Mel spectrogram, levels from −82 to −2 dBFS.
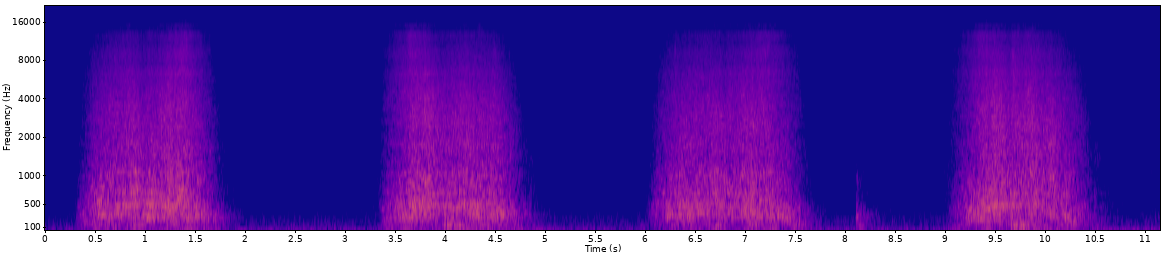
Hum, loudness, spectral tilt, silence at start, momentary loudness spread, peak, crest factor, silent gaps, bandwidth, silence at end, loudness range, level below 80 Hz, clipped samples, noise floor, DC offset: none; -43 LUFS; -3 dB/octave; 0.3 s; 22 LU; -28 dBFS; 18 dB; none; 16 kHz; 0 s; 2 LU; -66 dBFS; under 0.1%; -69 dBFS; under 0.1%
